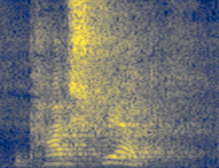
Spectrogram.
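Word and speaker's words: धार्ष्ट्यात्: अब यहाँ पे ध्यान देंगे जो रेफ है ये य के ऊपर है, बट जो इसका उच्चारण है जो वो धा के बाद होगा। रीजन क्या है? रेफ का उच्चारण हमेशा हलंत शब्दों से पहले होता है, तो ट भी हलंत है, श भी हलंत है।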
